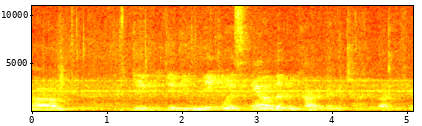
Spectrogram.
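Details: Adult man speaking; normal voice.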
